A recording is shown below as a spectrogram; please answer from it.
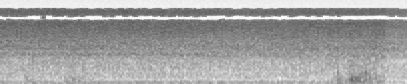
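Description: Chopped onion, carrot and mushrooms sizzling steadily in a hot frying pan. A brief, slightly louder noise comes near the end.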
